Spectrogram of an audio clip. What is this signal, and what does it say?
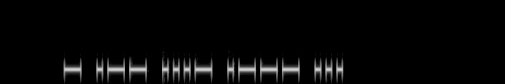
Morse code, heard as a keyed tone, about 22 wpm, 700 Hz. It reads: TWVJS
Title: Five Challenging Letter-Number Combinations 22wpm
